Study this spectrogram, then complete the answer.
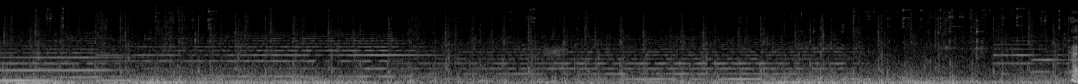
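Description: Rhythmic clip-clop hoofbeats of a ridden horse in Lord of the Rings Online, steady and fairly close, trotting continuously over a low ambient bed with game music tones.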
